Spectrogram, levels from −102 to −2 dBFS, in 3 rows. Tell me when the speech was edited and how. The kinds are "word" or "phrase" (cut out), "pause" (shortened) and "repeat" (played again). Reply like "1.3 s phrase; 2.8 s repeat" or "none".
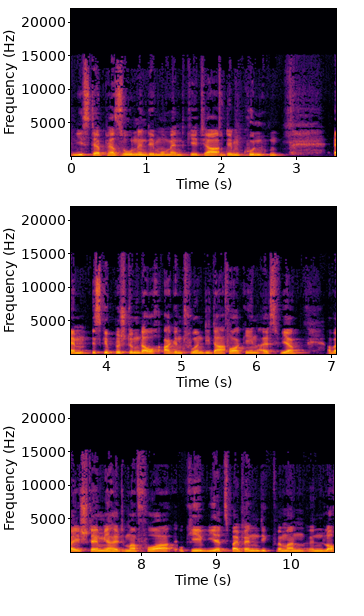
2.0 s word; 5.6 s word; 8.5 s word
